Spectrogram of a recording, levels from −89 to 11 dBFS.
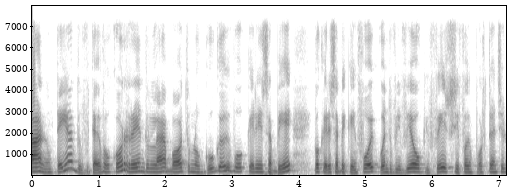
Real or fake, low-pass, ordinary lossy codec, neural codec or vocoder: real; 7.2 kHz; none; none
